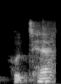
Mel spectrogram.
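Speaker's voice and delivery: "hotel" with the weight on -TEL; ho-TEL, stressing the last syllable; second-syllable stress. Shown as a demonstration. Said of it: "stress falling on the second".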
